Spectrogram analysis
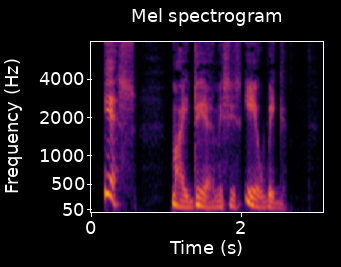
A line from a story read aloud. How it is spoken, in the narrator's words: Tiffany said back rather sharply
